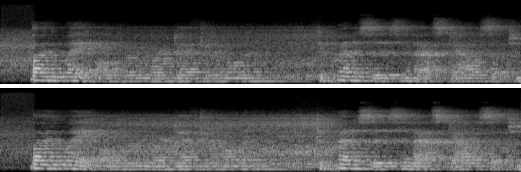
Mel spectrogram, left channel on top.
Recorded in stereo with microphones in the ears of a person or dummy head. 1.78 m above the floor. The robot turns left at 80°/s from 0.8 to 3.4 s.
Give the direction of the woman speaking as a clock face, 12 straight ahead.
9 o'clock.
